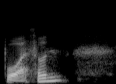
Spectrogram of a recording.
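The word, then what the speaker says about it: Poisson: el que está escrito se puede leer como puo otros le dicen poon otros le dicen poison por si acaso lo miran en algún video y demás listoo depende de quién lo pronuncie pero en última es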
